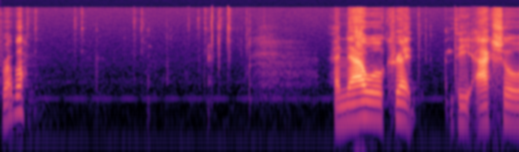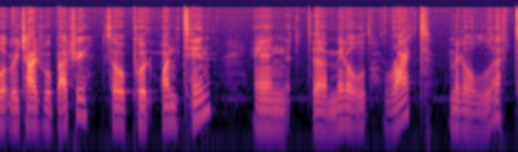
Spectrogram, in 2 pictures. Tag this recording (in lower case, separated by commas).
speech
